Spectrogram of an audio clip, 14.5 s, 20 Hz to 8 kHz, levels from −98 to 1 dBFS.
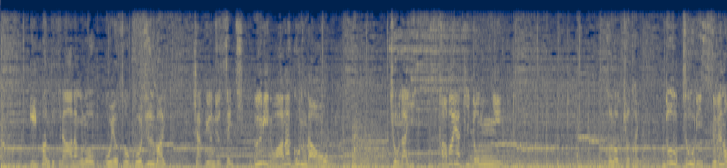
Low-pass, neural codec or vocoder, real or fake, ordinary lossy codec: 7.2 kHz; codec, 16 kHz, 16 kbps, FreqCodec, larger model; fake; none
